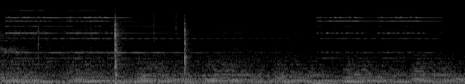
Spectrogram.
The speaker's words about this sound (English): We got a phone call. I don't know why it's not ringing on the computer. Is that it? No, it's this phone. So I might have to answer it on here. It's a lot of shit ringing.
